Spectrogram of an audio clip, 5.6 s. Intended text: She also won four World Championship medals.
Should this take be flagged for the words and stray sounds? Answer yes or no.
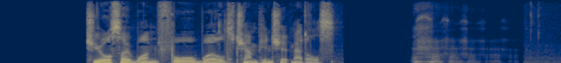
yes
